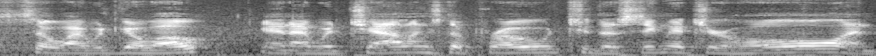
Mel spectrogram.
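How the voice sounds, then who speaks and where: With a Canadian accent, a man speaks at a moderate pace in a fairly high pitch with ordinary pitch variation, and the room echo is audible. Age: 60s. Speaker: sports journalist. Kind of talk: interview. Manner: casual, with frequent fillers.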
